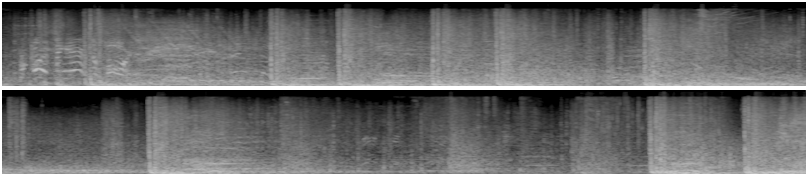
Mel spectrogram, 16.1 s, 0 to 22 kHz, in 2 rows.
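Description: Artillery barrage in the video game Helldivers 2, played on the hardest Helldive difficulty against bots: repeated booming blasts and gunfire bursts, loud and close, with a voice talking over the din.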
